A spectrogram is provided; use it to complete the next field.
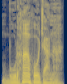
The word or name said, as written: बुढ़ाना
